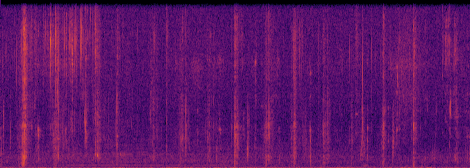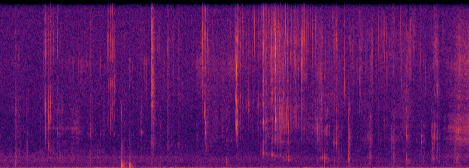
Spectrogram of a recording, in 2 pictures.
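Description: Close-up chewing and crunching of crispy Popeyes fried chicken, many small crisp bites and wet chewing noises. One sharper knock about twelve seconds in.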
